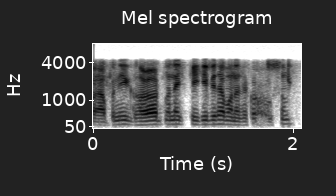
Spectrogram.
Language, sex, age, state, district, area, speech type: Assamese, male, 30-45, Assam, Nagaon, rural, conversation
